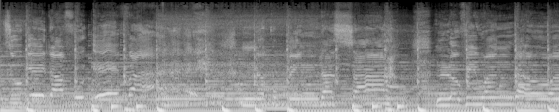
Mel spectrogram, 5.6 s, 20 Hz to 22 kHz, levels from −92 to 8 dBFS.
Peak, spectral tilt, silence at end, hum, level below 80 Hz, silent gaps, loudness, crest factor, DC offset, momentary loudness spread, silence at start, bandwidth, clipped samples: 0 dBFS; -5 dB/octave; 0 s; none; -14 dBFS; none; -10 LUFS; 10 dB; under 0.1%; 2 LU; 0 s; 16.5 kHz; 0.3%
